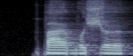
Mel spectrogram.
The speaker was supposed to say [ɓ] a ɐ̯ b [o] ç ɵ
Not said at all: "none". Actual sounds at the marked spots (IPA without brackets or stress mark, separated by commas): p, o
